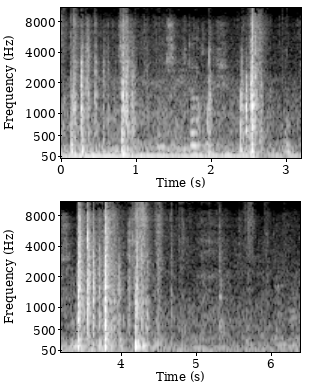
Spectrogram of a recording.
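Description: Knocks and scuffs of a person clambering in through a window over a brick sill, with a cluster of sharp knocks in the middle.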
